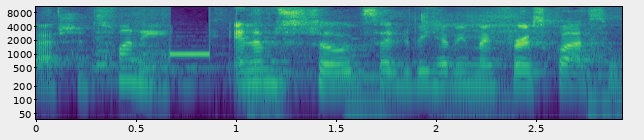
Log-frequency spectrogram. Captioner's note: beep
